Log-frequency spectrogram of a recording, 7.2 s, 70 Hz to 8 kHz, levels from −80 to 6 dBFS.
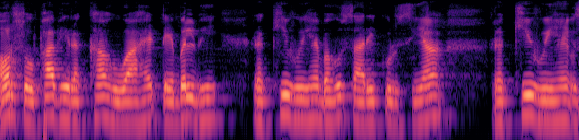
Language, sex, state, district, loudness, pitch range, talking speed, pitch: Hindi, male, Uttar Pradesh, Lucknow, -21 LUFS, 135-150 Hz, 140 wpm, 140 Hz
